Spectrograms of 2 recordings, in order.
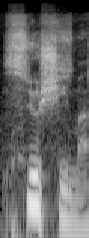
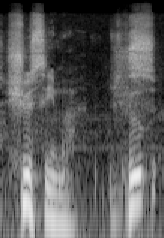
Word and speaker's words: Tsushima: Yeah, but Ghost of Tsushima, is that how you say it? Tsushima. Tsushima. Suit. TSU. Oh, Tsushima.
